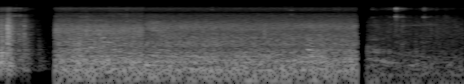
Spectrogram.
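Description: A moving walkway rumbles steadily.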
